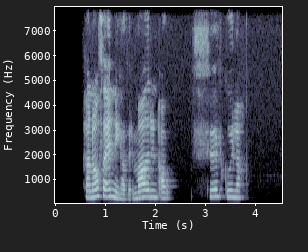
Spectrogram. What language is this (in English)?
Icelandic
